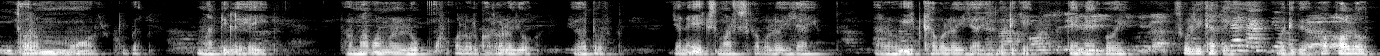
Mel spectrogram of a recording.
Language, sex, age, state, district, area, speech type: Assamese, male, 60+, Assam, Udalguri, urban, spontaneous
